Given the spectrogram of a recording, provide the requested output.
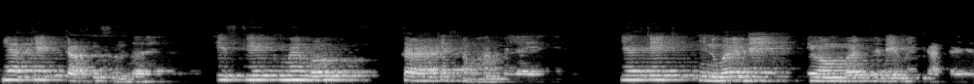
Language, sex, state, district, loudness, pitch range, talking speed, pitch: Hindi, male, Bihar, Saran, -14 LUFS, 145-210 Hz, 135 wpm, 185 Hz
